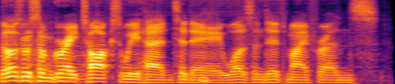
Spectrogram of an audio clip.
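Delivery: grand host announcing the sign-off; mock-formal announcer wrapping up; show outro. Host signing off the podcast to listeners, announcer style.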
